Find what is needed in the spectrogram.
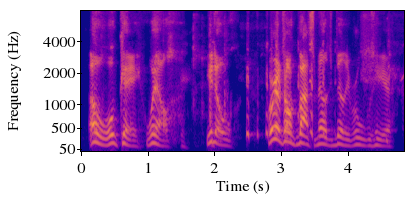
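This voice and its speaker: Using a gravelly put-on character voice, a man with a fairly high pitch speaks at a fairly quick pace with lively intonation. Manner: enunciated, coach-like.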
